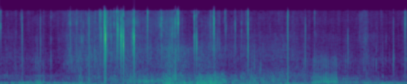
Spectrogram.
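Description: Long fingernails scratch a palm-sized, yellow, porous natural sea sponge held in the other hand. The scratching makes a quiet, dry, bright crackle with irregular sharp clicks. Between the clicks are soft rustling passages.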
